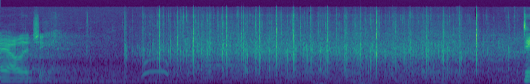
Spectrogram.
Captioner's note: applause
